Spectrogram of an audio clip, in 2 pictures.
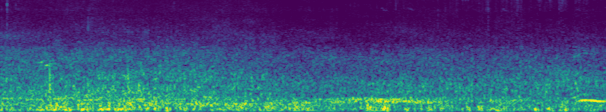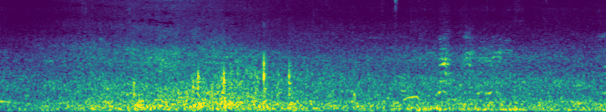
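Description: Wind buffeting the microphone outdoors, a steady low rumble, with faint indistinct voices now and then.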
